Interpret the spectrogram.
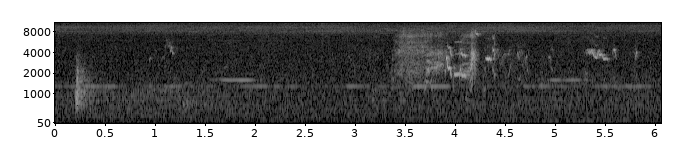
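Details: Cape sugarbird (Promerops cafer), call.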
